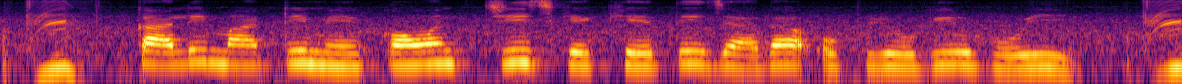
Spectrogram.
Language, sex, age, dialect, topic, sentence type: Bhojpuri, female, 25-30, Western, agriculture, question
